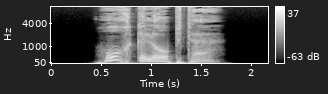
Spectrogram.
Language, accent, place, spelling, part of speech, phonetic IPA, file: German, Germany, Berlin, hochgelobter, adjective, [ˈhoːxɡeˌloːptɐ], De-hochgelobter.ogg
- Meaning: inflection of hochgelobt: 1. strong/mixed nominative masculine singular 2. strong genitive/dative feminine singular 3. strong genitive plural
